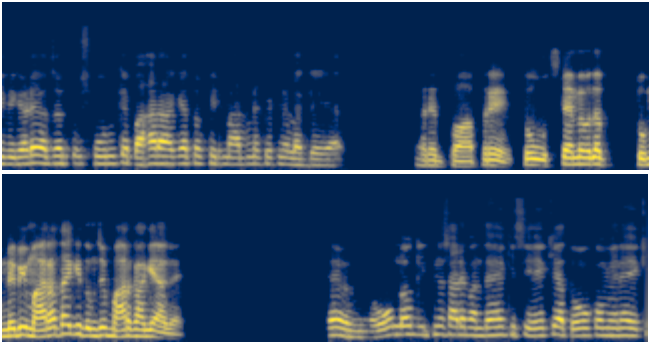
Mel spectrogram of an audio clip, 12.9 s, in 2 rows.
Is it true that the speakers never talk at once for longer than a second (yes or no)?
yes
